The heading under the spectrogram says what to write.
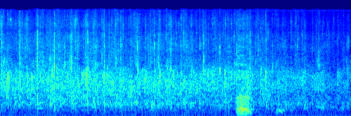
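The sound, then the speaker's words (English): A church audience applauds steadily for everyone who had a part in the Christmas play, a dense wash of many hands clapping at an even level throughout, with a brief low murmur of voices partway through. “Let's give all of them applause again.”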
